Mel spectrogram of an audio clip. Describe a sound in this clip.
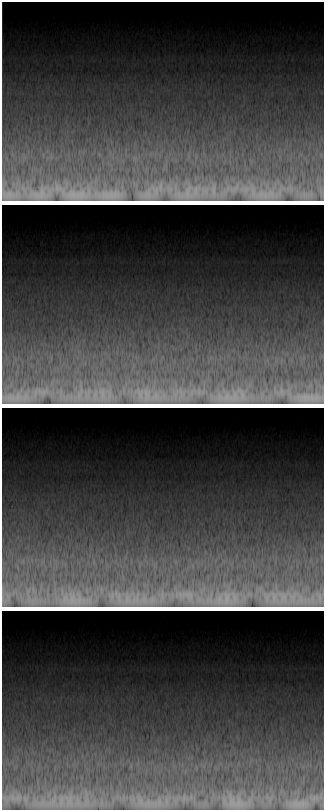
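A small propeller plane's engine drones steadily, throbbing slightly.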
